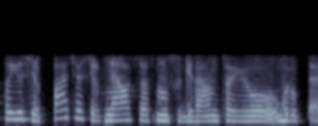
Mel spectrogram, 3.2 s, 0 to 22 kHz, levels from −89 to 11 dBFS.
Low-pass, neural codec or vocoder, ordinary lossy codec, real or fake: 3.6 kHz; none; Opus, 64 kbps; real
